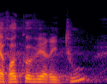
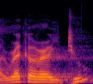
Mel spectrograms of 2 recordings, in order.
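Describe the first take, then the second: First: It is said with a French accent. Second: It is said with an American accent.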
